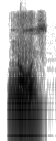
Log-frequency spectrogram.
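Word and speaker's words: nose: एन ओ एस ई इसका उच्चारण होता है नोज इसका उच्चारण होता है नोज और इसका मीनिंग होता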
